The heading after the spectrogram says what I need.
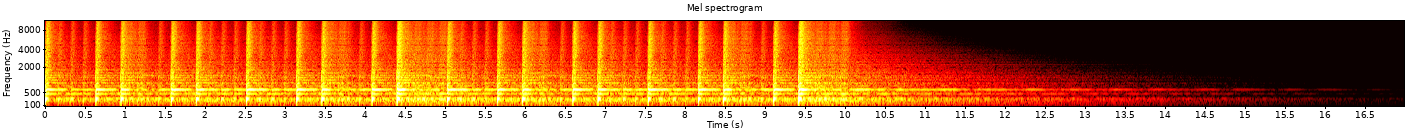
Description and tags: marching snare with reverb
drum, drumroll, hall, march, marching, military, roll, snare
